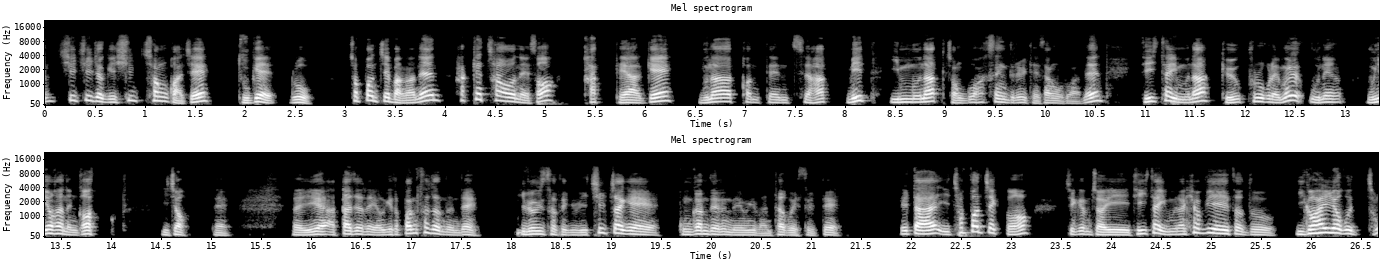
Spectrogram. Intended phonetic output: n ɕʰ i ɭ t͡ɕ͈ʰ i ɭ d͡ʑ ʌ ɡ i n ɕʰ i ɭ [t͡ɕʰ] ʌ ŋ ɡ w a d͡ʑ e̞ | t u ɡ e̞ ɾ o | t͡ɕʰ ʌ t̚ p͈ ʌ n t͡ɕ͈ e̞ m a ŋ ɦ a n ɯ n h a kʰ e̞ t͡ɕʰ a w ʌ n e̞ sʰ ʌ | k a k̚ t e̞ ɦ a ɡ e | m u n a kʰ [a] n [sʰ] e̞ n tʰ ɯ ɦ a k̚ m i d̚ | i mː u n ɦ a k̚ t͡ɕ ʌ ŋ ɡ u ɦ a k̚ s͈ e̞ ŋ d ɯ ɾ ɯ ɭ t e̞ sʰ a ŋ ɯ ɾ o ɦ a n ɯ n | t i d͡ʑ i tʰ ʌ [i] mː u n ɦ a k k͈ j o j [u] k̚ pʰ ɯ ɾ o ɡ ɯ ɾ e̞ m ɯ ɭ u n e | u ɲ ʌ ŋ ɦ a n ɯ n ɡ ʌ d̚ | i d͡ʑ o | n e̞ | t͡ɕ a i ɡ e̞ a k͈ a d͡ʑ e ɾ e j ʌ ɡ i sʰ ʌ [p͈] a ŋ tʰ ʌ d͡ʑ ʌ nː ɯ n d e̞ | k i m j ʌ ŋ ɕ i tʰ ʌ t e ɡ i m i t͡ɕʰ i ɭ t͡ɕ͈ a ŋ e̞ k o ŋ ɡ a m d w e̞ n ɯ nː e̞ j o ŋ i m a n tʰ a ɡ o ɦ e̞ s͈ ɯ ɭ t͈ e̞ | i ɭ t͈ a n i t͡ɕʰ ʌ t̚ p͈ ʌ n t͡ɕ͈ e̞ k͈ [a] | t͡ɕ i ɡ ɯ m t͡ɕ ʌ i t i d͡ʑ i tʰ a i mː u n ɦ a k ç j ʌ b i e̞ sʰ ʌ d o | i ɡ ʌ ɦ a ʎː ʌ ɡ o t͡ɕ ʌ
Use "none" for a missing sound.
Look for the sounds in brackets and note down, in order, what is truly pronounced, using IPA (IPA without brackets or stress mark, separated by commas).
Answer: t͡ɕʰ, ʌ, tʰ, i, u, p͈, ʌ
